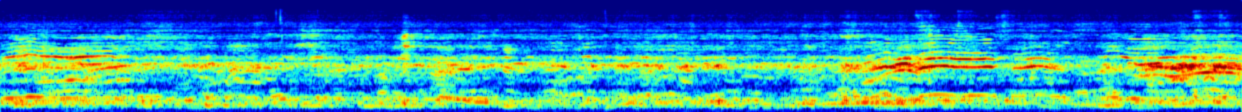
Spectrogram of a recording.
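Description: Several voices talking over one another, with a few high-pitched voices rising and falling among them: chatter of people at an outdoor stage.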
